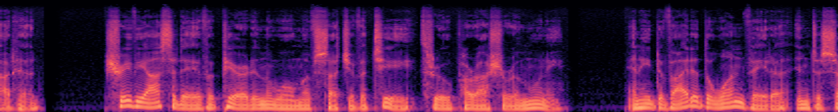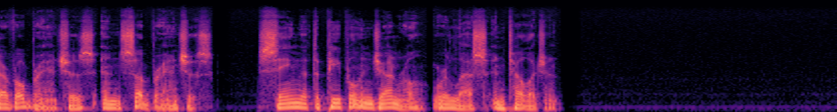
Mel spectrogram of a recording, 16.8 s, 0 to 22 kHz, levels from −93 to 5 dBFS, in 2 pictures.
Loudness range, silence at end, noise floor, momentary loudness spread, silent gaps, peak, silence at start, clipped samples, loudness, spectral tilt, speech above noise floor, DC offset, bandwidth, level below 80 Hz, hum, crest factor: 5 LU; 2.8 s; -69 dBFS; 7 LU; none; -6 dBFS; 0 s; under 0.1%; -20 LUFS; -5 dB/octave; 49 dB; under 0.1%; 16.5 kHz; -34 dBFS; none; 16 dB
